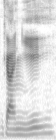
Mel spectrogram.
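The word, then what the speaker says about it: Gagné: And there were two researchers whose surnames were Gagny, I think it's pronounced in French, it's spelled Gagne, and another surname which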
